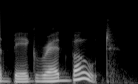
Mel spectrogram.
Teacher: I stress the noun. The two adjectives are just a little bit weaker.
